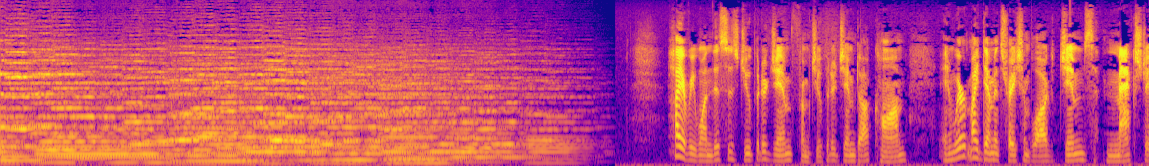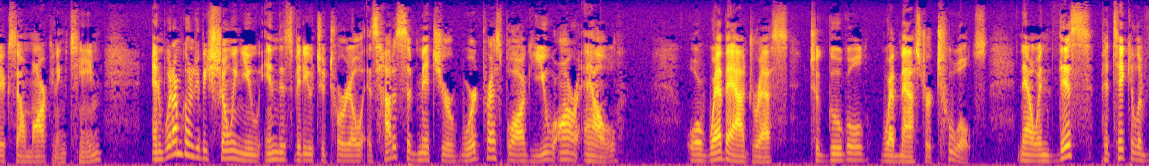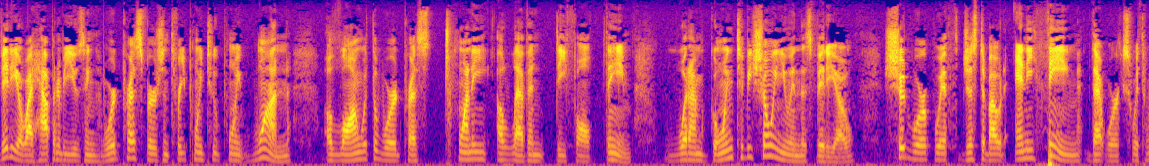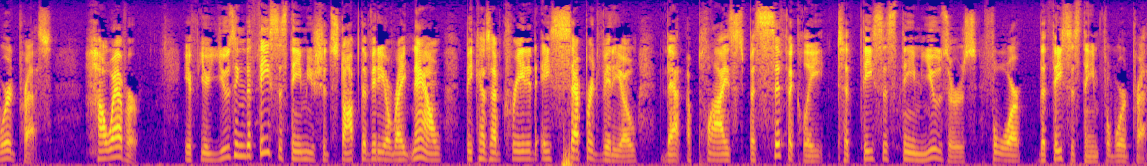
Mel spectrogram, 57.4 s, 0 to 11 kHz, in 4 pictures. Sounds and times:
Speech: 0:08.4 - 0:22.2, 0:23.0 - 0:44.8, 0:45.4 - 0:57.4.

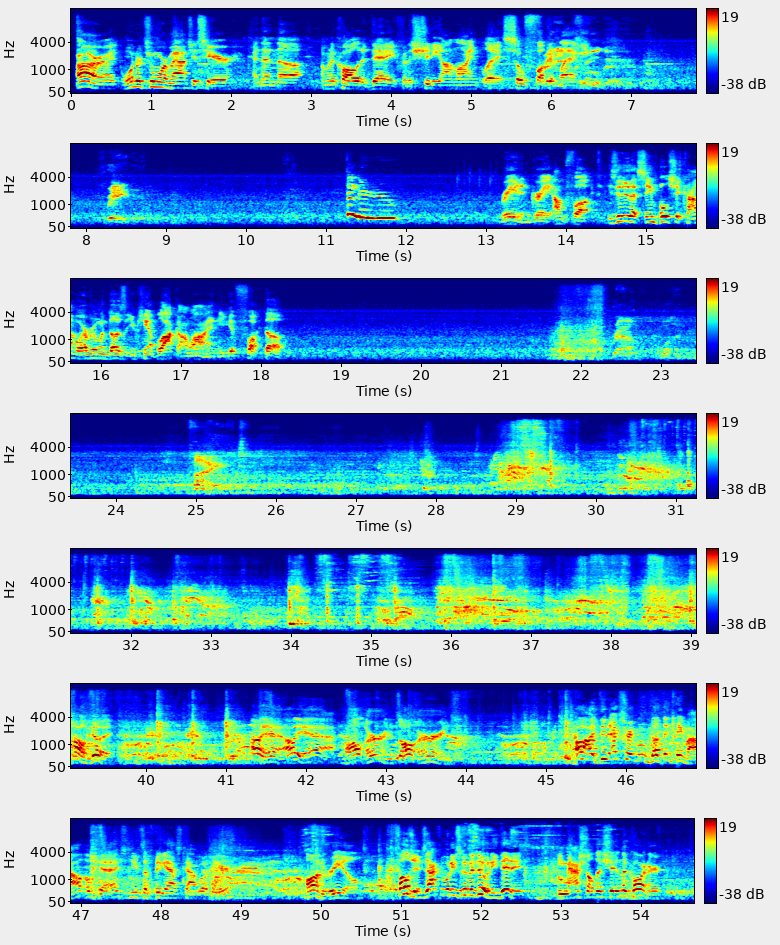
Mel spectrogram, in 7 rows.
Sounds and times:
Speech: 0:00.1 - 0:06.8, 0:13.2 - 0:18.3, 0:39.0 - 0:39.6, 0:41.3 - 0:43.9, 0:45.3 - 0:49.0, 0:49.8 - 0:54.3.

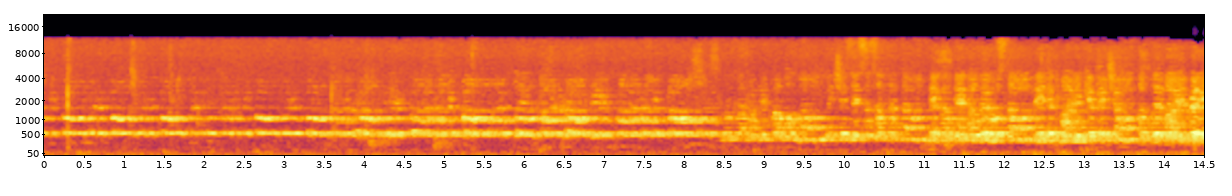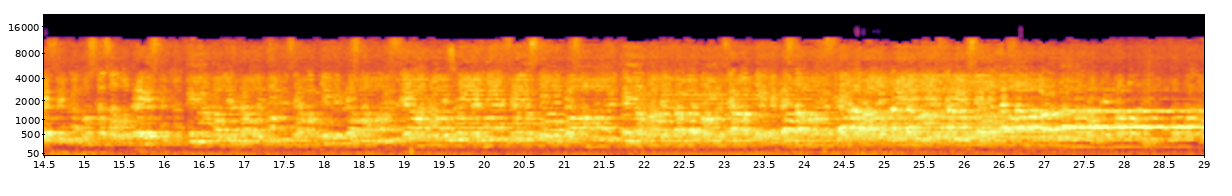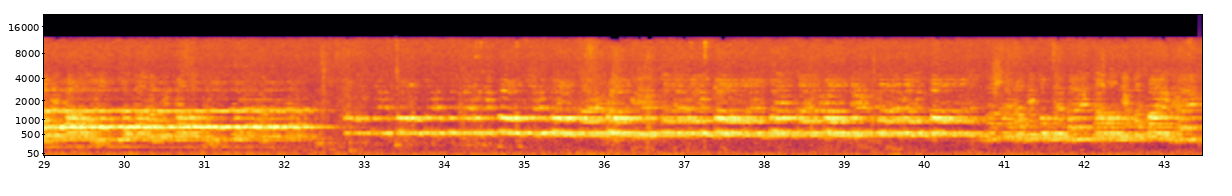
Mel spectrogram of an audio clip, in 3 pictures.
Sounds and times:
Choir: 0:00.0 - 0:43.4.

